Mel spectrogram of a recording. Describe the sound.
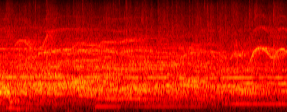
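Australian audience members cheer and whoop at a live music show: dense, loud crowd noise with a few high, rising whoops breaking above it.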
